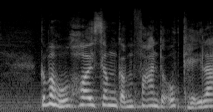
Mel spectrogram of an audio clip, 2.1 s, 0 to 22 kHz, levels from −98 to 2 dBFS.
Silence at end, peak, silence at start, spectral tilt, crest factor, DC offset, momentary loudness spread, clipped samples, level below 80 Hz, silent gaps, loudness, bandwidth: 0 s; -16 dBFS; 0.05 s; -6.5 dB/octave; 16 dB; under 0.1%; 7 LU; under 0.1%; -68 dBFS; none; -33 LUFS; 12 kHz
